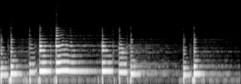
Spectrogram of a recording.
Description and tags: electric guitar certainly not the best sample, by can save your life.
